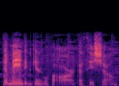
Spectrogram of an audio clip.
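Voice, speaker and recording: American woman in her forties, creaky voice. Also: lowish voice, steady tone, normal speed, dull audio. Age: 40s. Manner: playful, repeats phrases for emphasis. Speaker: radio talk show host. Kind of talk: casual chat. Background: music.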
